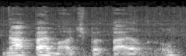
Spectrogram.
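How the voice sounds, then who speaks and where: A man co-hosting a casual film commentary podcast, chatting with quick asides and a lot of "like". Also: medium pitch. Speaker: podcast co-host.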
